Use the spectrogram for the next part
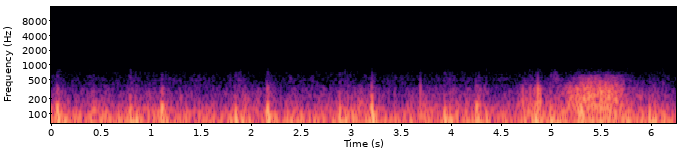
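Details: Adult male heart auscultated by stethoscope: muffled, steady heartbeat at about 57 beats a minute with low rumbling body noise; normal heart sounds.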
